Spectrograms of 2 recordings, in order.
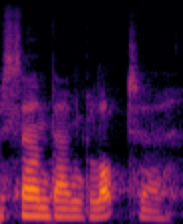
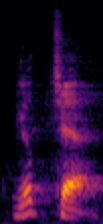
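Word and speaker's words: Sand dan Glokta: I say Sandan Glokta. Glokta.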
